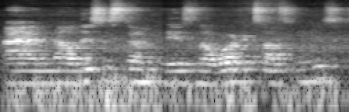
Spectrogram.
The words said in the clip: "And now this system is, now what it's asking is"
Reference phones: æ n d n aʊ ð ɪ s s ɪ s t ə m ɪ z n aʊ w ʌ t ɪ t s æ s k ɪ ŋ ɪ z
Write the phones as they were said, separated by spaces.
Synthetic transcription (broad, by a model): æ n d n aʊ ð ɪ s s ɪ s t ə m ɪ z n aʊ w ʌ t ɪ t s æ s ɪ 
